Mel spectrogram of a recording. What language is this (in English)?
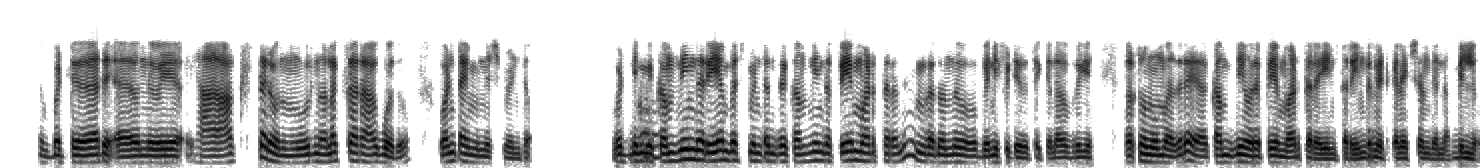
Kannada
